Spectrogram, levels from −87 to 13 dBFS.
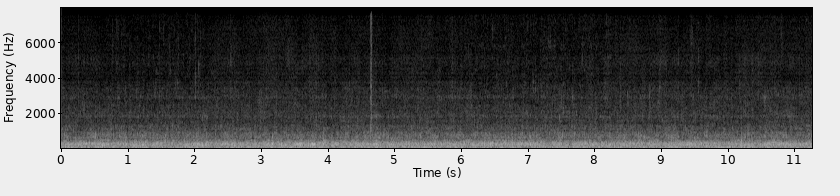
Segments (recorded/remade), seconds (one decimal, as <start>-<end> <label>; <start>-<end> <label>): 0.0-0.7 remade; 0.7-2.1 recorded; 2.1-6.1 remade; 6.1-8.2 recorded; 8.2-11.3 remade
